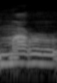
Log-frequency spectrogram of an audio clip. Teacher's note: اور را ساکن سے پھر پہلے زبر آ گئی تو را اگین موٹا پڑ جائے گا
